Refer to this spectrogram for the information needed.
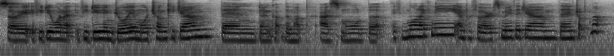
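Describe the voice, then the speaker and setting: Moderate-paced speech from a woman with ordinary pitch variation, hardly any pauses and audible room echo. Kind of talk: casual cooking tutorial chat. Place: kitchen. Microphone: camera far.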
